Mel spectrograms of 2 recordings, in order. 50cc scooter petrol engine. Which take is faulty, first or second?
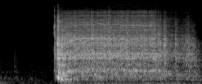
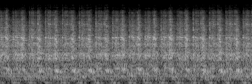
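first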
